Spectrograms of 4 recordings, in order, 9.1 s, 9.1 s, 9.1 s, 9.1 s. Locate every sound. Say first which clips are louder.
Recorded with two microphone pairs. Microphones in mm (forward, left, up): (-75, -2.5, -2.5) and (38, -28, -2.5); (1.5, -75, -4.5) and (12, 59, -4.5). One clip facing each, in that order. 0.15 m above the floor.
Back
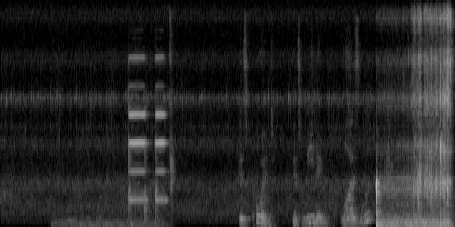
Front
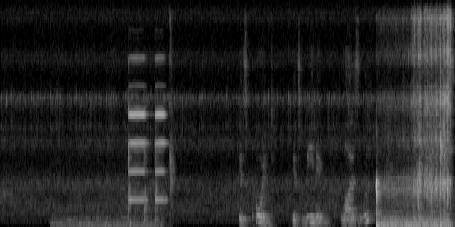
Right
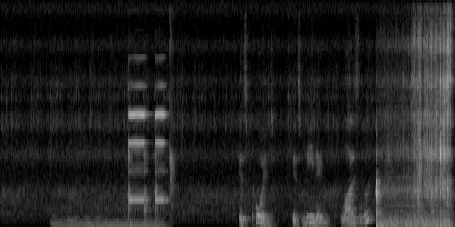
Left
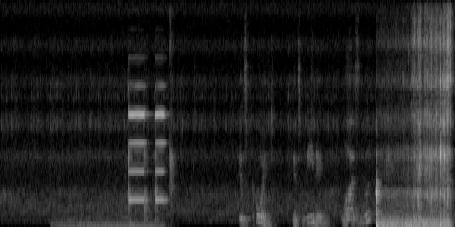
1.0 s an alarm clock: front 2 dB, right 3 dB; 20° right, 1.6 m
3.4 s a finger snap: even, even; 35° right, 4.5 m
4.8 s a man speaking: front 3 dB, right 5 dB; 45° right, 4 m
7.5 s tearing paper: even, left 6 dB; 70° left, 0.6 m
